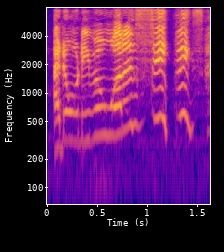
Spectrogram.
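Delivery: high-pitched mock horror with a laugh; disgusted protest. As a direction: recoil vocally, voice climbing high. Disgusted reaction to restroom pictures.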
